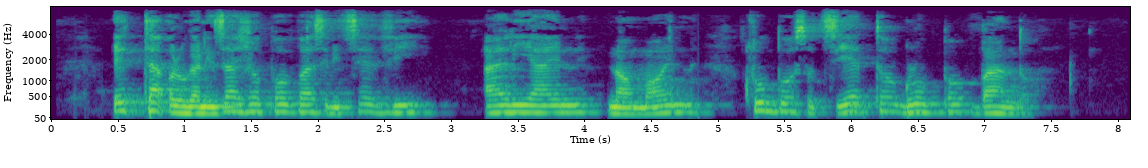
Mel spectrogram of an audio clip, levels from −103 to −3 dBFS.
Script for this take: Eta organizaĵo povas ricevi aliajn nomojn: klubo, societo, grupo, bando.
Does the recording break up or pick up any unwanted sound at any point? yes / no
no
